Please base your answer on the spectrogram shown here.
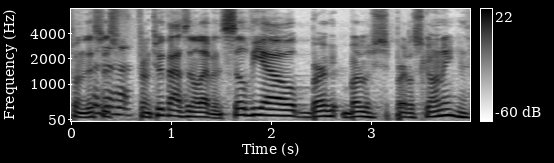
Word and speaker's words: Silvio Berlusconi: Silvio Berlusconi, is how you say it, the former Italian prime minister.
